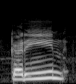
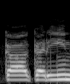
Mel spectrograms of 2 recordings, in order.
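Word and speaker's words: Karen: करीन national union के नाम से एक यूनियन है म्यांमार में, एक एथनिक माइनॉरिटी है करीन के ही नाम से, या करीन या कैरन, इसकी प्रोनाउंसिएशन वेरी कर सकती है।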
